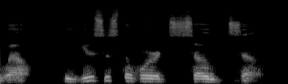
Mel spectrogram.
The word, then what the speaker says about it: sozo: He uses the word sozo. S-O-Z-O, but it's pronounced sozo.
